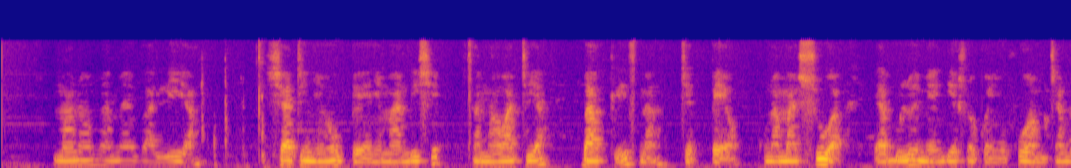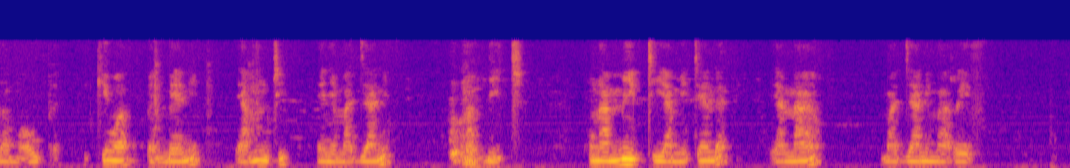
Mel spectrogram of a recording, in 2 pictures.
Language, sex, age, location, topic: Swahili, male, 18-24, Mombasa, government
